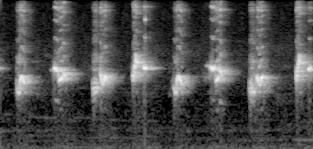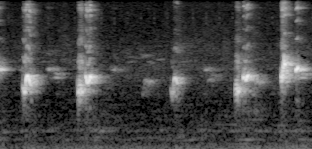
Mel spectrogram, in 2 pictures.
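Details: Rapid 'ngeropel' song of a Sooty-headed bulbul meant to draw answers from other bulbuls: a fast series of sharp chirped notes alternating higher and lower, a short pause near the end, then more notes.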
